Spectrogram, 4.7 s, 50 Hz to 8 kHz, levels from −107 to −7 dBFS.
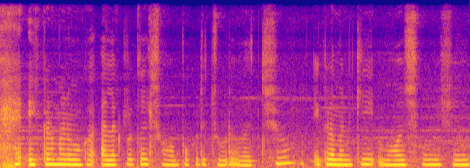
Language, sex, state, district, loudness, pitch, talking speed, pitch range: Telugu, female, Telangana, Karimnagar, -16 LUFS, 235 Hz, 155 wpm, 225-245 Hz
